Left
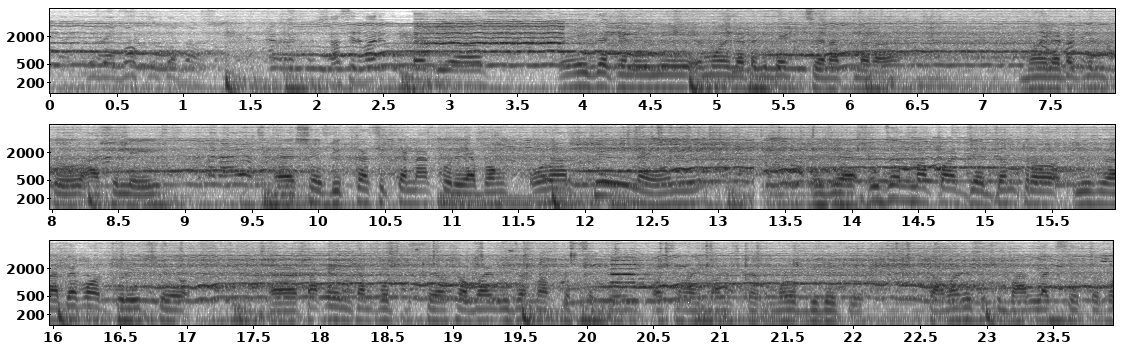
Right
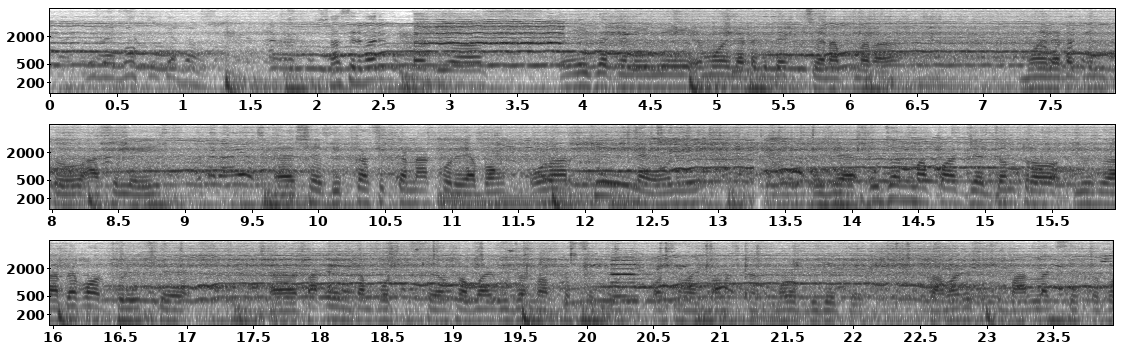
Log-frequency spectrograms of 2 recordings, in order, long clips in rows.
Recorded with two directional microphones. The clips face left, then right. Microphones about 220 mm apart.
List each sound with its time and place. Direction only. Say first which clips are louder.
3.0 s music: even; centre (ahead or behind)
3.2 s music: right 1 dB; 45° right (ahead or behind)
5.7 s speech: even; centre (ahead or behind)
7.3 s speech: even; centre (ahead or behind)
17.7 s speech: even; centre (ahead or behind)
